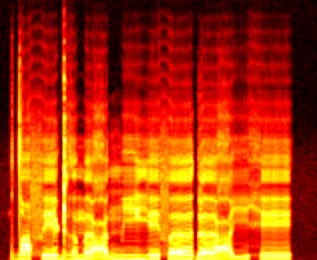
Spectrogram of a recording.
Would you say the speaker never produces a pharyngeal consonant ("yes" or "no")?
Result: no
